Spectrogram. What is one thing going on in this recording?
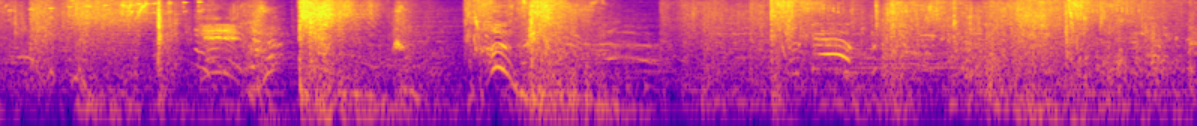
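Punches and kicks land with heavy thuds during a brawl.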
